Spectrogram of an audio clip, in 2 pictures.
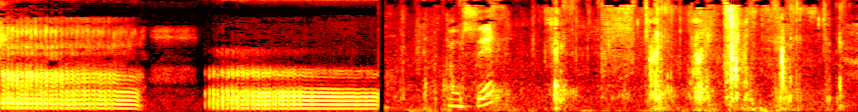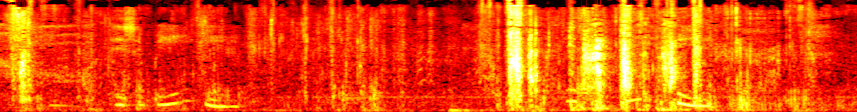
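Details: A pet dog gives two drawn-out, low moaning howls, each lasting over a second with a rich harmonic tone, then people chatter and small household noises follow.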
